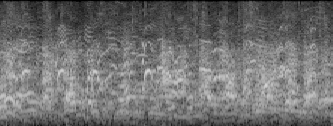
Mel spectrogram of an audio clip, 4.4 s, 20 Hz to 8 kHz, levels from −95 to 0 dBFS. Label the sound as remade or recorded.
recorded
